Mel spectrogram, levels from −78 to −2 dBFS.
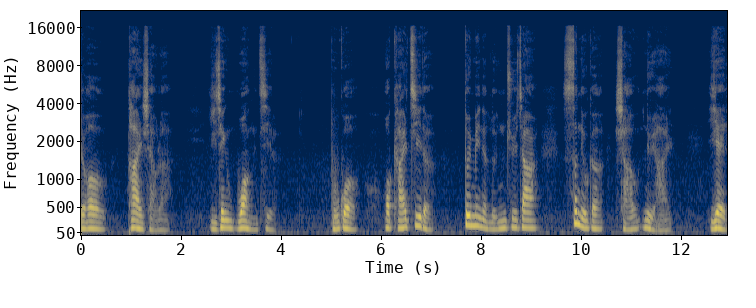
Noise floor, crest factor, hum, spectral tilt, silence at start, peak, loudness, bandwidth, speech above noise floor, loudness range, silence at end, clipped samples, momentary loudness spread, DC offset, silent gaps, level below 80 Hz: -56 dBFS; 18 dB; none; -6.5 dB/octave; 0 s; -4 dBFS; -22 LUFS; 17 kHz; 35 dB; 3 LU; 0 s; under 0.1%; 17 LU; under 0.1%; none; -52 dBFS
